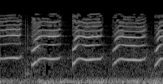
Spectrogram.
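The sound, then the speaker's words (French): A human imitates a sheep's bleat in quick succession: about four wavering, nasal cries in a steady rhythm, loud, with no talking around them. “Ça, c'est le mouton.”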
